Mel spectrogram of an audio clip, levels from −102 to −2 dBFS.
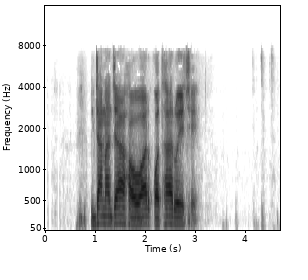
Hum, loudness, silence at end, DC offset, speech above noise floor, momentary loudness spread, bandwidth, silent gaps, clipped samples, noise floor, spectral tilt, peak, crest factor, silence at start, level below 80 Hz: none; -15 LUFS; 1.65 s; under 0.1%; 59 dB; 14 LU; 7.8 kHz; none; under 0.1%; -75 dBFS; -4.5 dB/octave; 0 dBFS; 18 dB; 0.7 s; -56 dBFS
